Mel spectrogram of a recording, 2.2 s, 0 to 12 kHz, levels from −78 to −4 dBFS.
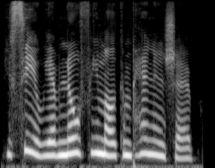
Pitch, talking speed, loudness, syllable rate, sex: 270 Hz, 195 wpm, -14 LUFS, 6.2 syllables/s, female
